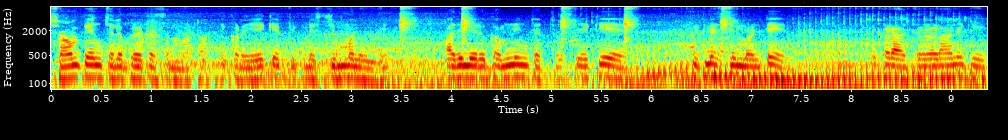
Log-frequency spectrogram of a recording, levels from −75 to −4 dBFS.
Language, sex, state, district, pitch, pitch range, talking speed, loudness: Telugu, male, Andhra Pradesh, Sri Satya Sai, 130 Hz, 125-140 Hz, 130 wpm, -16 LUFS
